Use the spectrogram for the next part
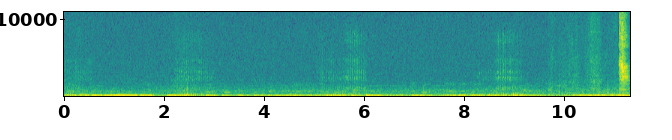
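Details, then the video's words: Domestic male cat snoring while asleep: low rumbling breaths in steady cycles, with a louder swell roughly every three seconds and a faint click near the end. "Snoring cat"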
